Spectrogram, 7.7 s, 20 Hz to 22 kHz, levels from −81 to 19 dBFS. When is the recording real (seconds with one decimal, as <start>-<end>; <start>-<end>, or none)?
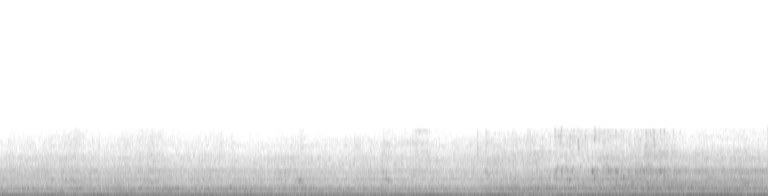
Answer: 0.0-7.7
